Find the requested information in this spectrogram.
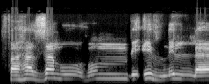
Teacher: फा हुरूफ शफवी है, यानी ज़बान नहीं, ये नीचे के होंठ का शिकम और स्नाउलिया का सिरा।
